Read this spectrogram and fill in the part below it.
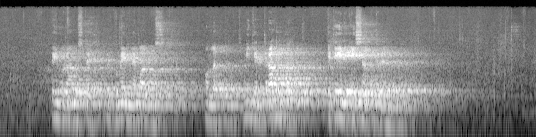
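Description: An elderly man chants in a loud, echoing hall.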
